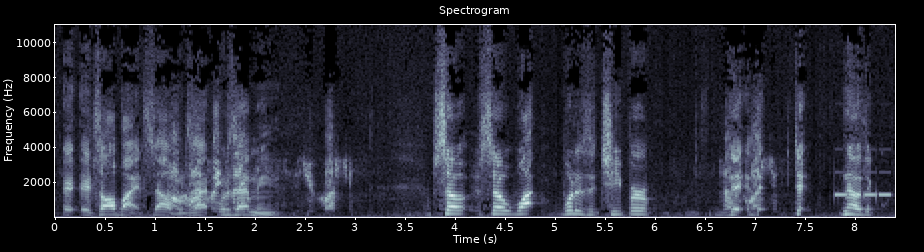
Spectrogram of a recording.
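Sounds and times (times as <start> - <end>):
speech: 0.1 - 3.0, 3.8 - 6.0, 6.6 - 8.3
electronic telephone tones as a call is lost: 7.8 - 8.4
steady telephone beep: 7.8 - 8.4.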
